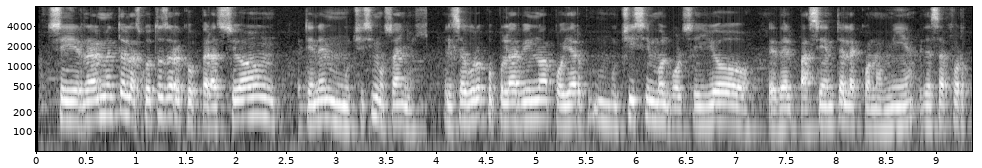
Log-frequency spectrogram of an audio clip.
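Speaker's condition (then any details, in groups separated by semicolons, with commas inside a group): No condition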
